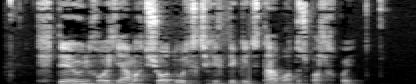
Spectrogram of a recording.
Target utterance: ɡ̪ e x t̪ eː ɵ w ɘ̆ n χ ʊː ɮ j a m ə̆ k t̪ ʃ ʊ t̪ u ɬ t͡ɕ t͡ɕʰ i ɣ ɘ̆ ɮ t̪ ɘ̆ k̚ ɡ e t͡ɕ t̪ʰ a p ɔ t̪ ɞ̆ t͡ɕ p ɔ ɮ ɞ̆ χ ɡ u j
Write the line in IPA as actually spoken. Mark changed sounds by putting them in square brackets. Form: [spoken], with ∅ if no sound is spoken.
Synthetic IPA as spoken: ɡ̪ e x t̪ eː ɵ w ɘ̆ n χ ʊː ɮ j a m ə̆ k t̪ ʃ [ʊː] t̪ u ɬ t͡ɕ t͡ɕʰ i [x] ɘ̆ ɮ t̪ ɘ̆ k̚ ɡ e t͡ɕ t̪ʰ a p ɔ t̪ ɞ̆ t͡ɕ p ɔ ɮ ɞ̆ χ ɡ u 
